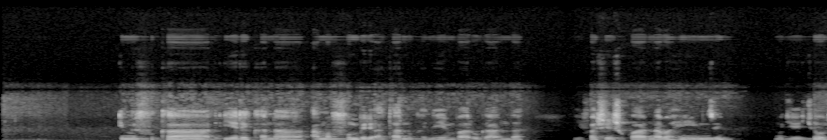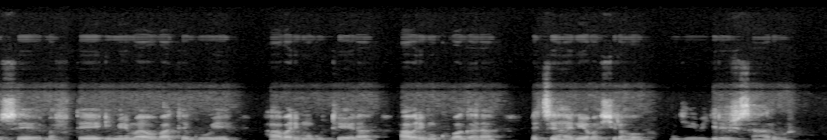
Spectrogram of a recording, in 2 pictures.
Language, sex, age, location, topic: Kinyarwanda, male, 18-24, Huye, agriculture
